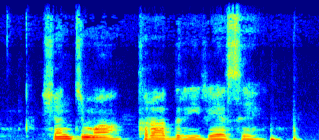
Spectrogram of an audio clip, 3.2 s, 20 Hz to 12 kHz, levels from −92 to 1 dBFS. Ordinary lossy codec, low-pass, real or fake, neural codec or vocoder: Opus, 32 kbps; 10.8 kHz; real; none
